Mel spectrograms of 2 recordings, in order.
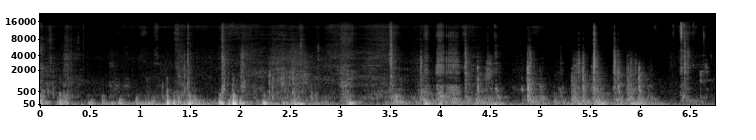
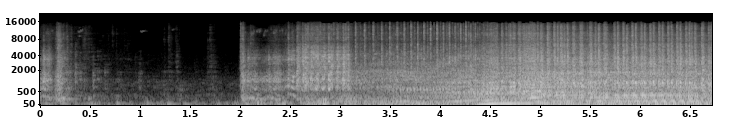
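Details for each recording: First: Trabant 601 two-stroke, recently bought, previously held no idle at all: starts instantly without choke, buzzes loudly at a fast idle, roughly holds idle, then stalls again; better than before, idle still unstable. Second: Recently bought Trabant 601 two-stroke, first start attempt: starter churns briefly, then it catches and settles into a fast, even two-stroke buzz with steady pulses; starts and sounds fine.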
